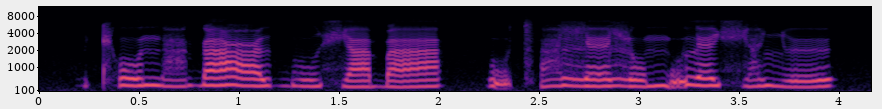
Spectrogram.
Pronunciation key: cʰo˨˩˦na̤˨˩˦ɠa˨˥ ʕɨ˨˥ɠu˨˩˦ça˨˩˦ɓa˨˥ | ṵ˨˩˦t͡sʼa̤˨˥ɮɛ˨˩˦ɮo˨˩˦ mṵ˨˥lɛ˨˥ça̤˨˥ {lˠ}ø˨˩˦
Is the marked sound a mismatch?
yes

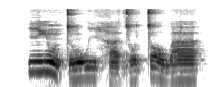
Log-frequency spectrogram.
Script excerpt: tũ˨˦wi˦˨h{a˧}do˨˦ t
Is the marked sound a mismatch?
yes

